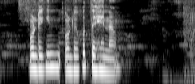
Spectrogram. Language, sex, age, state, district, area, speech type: Santali, female, 18-30, West Bengal, Jhargram, rural, spontaneous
